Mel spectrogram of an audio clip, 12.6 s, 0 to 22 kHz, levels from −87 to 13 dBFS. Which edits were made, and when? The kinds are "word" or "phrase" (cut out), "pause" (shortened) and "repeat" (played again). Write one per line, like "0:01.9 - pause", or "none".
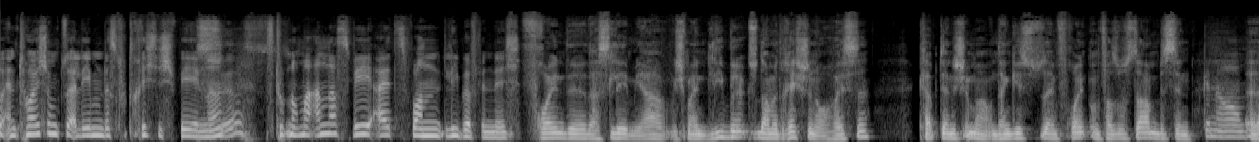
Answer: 0:07.5 - word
